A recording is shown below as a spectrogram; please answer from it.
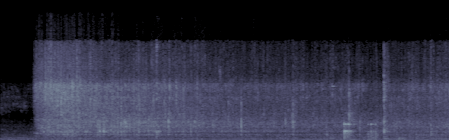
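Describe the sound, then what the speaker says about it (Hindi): Finely chopped onion drops into hot oil with fenugreek seeds, a sudden loud sizzle, then keeps frying steadily with a bright crackle, punctuated by a few stirring clinks. "अब हम इसमें बारीक कटा हुआ प्याज डालेंगे।"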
